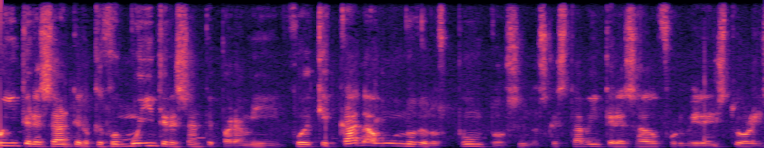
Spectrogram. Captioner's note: speaking in Spanish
